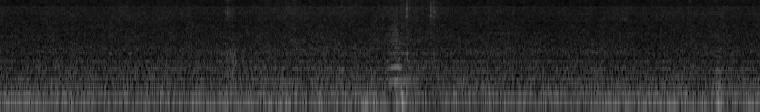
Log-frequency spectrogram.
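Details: Honey bees from urban beekeeping hives in Ontario: a steady, dense low hum of many wings, with a faint brief tick near the fourth second and another softer one near the end.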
